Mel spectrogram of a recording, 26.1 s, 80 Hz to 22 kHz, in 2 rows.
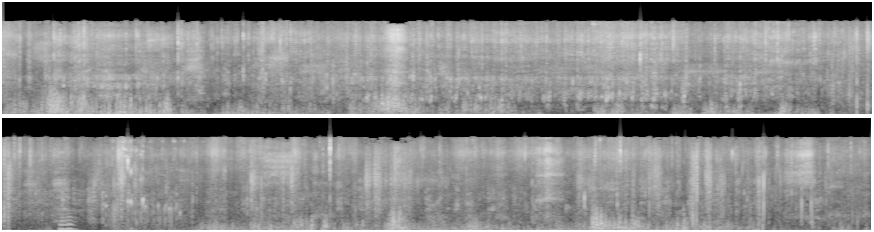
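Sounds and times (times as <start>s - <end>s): dogs scuffling and rustling: 21.6s - 25.4s.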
